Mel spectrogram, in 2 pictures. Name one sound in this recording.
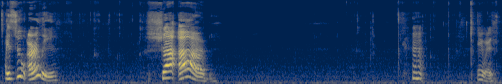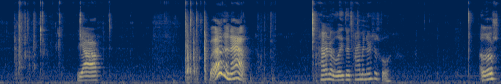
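A young woman crunches on a crispy snack.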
